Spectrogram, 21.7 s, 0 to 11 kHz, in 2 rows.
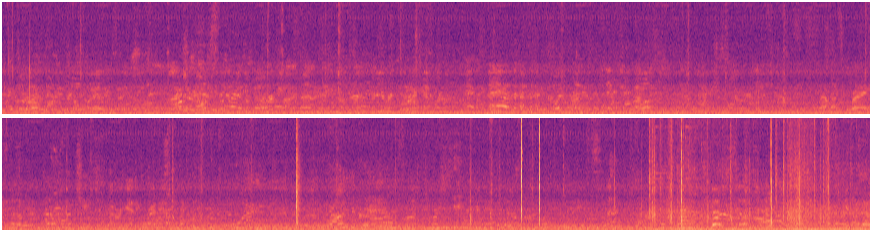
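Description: Airbus A321 cabin noise on final approach: the steady rush of engines and airflow with a faint constant hum. Near the end a few sharp clicks sound and the low rumble grows louder as the airliner comes down onto the runway.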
